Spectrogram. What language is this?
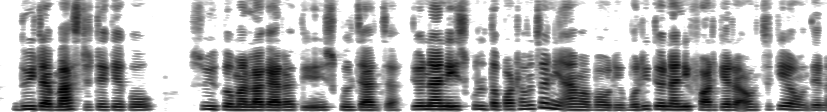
Nepali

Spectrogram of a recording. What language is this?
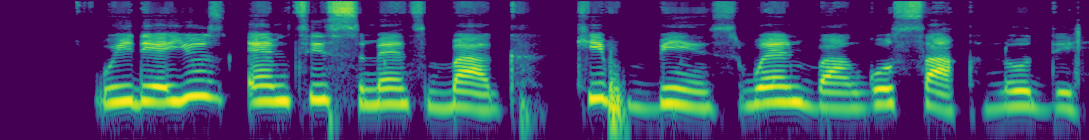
Nigerian Pidgin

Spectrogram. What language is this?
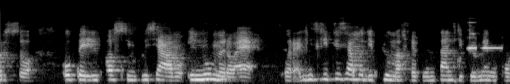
Italian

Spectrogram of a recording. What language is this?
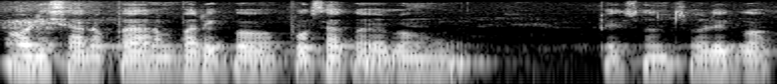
Odia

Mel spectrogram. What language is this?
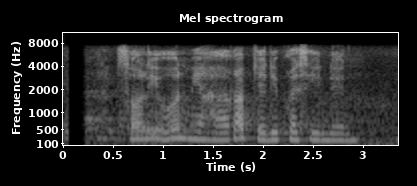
Sundanese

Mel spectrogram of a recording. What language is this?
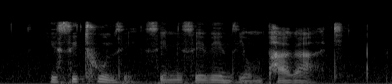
South Ndebele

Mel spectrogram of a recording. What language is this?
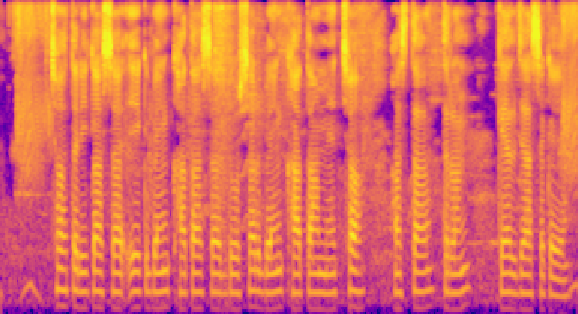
Maithili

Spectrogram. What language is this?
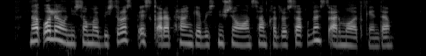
Georgian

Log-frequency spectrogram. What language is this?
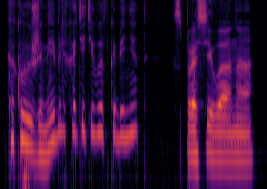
Russian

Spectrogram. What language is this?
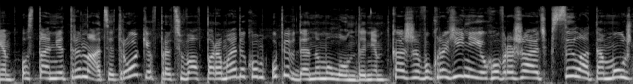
Ukrainian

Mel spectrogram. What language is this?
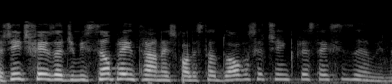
Portuguese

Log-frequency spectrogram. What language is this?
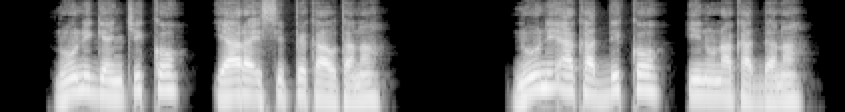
Gofa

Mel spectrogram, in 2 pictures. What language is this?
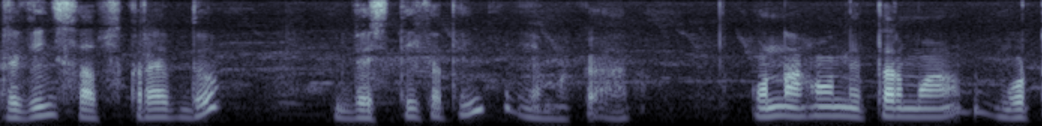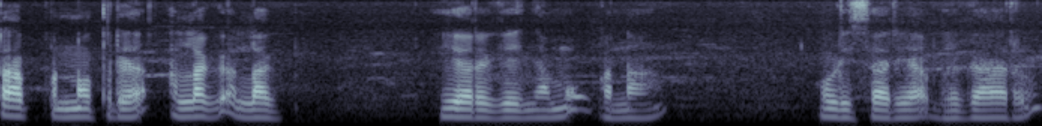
Santali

